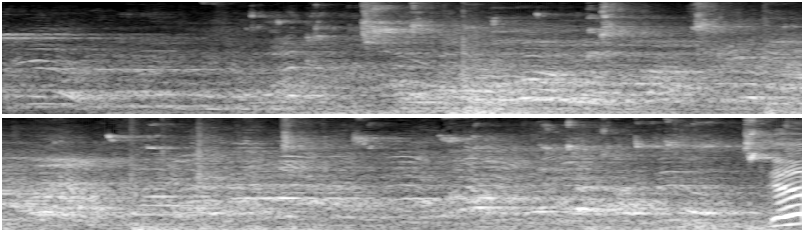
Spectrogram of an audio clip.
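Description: Basketball game in a gym: a ball dribbling and bouncing on a hardwood floor, with a scatter of short knocks, over a bed of spectators' and players' chatter echoing in the large hall. A man shouts right at the end.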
